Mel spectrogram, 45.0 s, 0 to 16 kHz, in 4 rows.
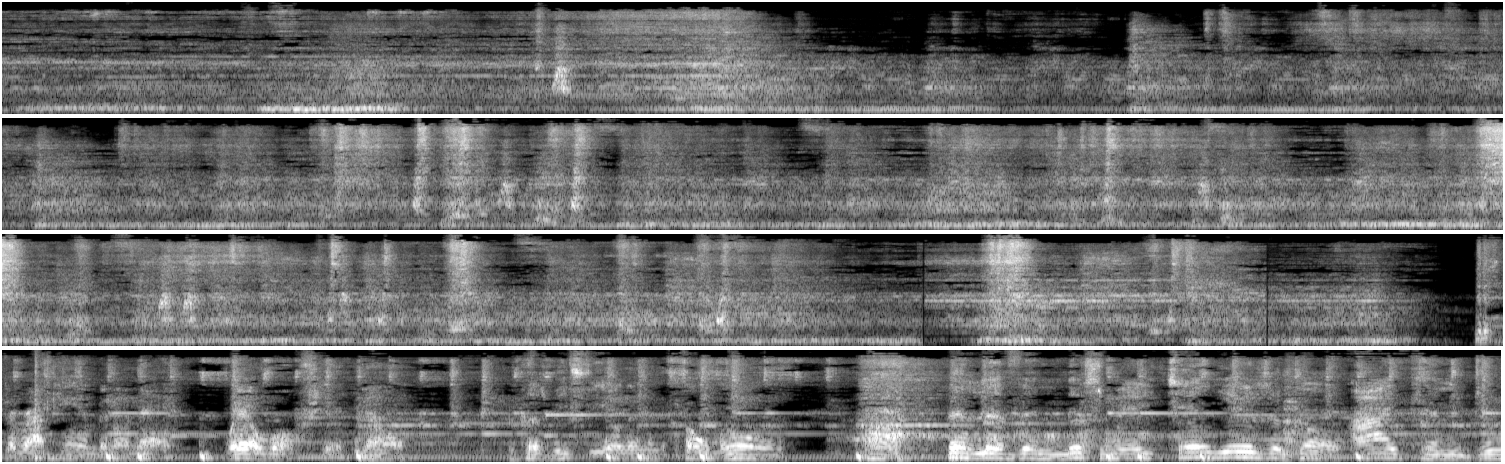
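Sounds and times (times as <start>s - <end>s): film soundtrack music: 0.0s - 45.0s.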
